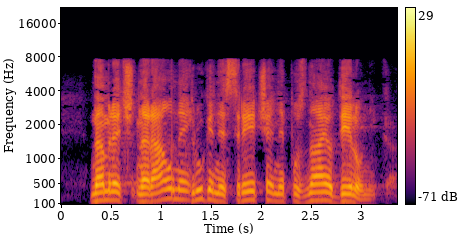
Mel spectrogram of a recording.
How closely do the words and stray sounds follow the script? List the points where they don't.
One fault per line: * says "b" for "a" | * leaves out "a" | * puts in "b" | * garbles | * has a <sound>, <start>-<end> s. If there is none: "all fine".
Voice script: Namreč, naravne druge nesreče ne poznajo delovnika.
all fine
